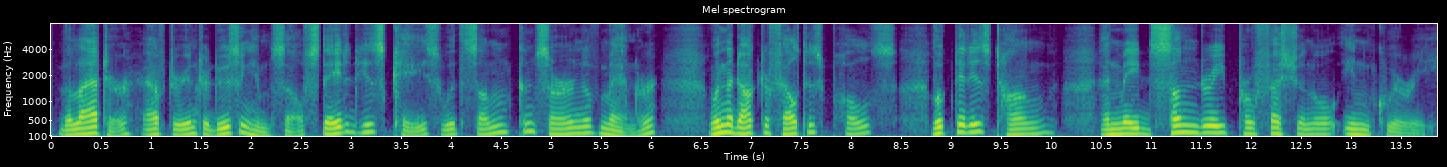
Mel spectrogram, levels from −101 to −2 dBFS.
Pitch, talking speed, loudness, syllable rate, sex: 145 Hz, 120 wpm, -19 LUFS, 3.9 syllables/s, male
